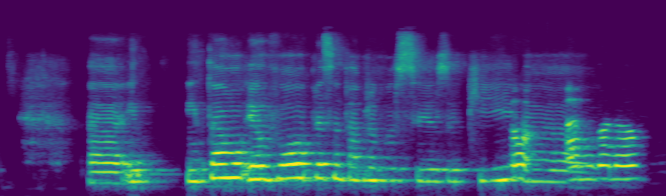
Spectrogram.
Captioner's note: speaking in foreign language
